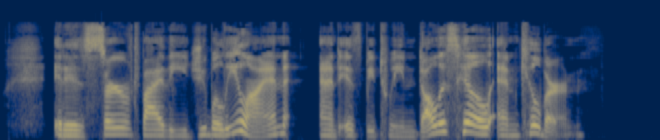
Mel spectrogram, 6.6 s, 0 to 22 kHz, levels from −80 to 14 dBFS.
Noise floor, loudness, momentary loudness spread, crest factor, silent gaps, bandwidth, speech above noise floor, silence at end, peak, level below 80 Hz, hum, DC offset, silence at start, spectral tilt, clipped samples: -77 dBFS; -16 LUFS; 10 LU; 18 dB; none; 11.5 kHz; 60 dB; 0.8 s; 0 dBFS; -64 dBFS; none; under 0.1%; 0.1 s; -2 dB/octave; under 0.1%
